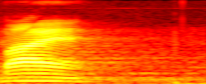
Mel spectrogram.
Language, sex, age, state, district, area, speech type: Hindi, male, 30-45, Bihar, Darbhanga, rural, read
